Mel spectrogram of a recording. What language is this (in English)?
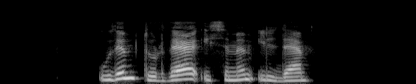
Bashkir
